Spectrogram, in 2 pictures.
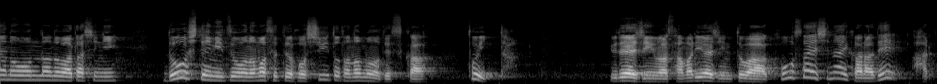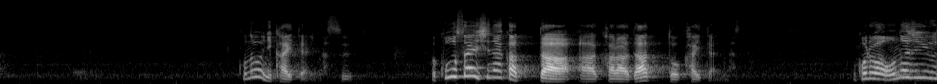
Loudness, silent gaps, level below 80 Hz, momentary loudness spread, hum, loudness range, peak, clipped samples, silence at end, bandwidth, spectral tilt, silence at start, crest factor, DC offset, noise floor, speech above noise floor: -25 LUFS; none; -80 dBFS; 18 LU; none; 14 LU; -2 dBFS; under 0.1%; 0 s; 14 kHz; -3 dB/octave; 0 s; 24 dB; under 0.1%; -63 dBFS; 38 dB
